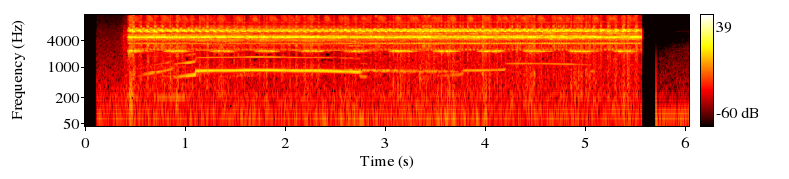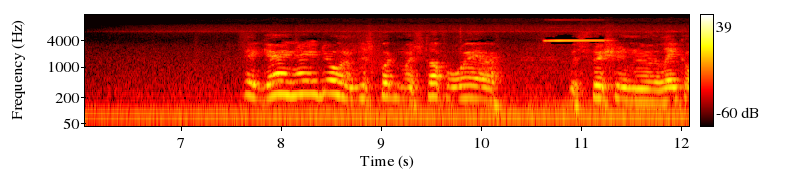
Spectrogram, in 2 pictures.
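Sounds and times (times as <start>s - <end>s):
shrill alarm-like tones: 0.4s - 5.6s.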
